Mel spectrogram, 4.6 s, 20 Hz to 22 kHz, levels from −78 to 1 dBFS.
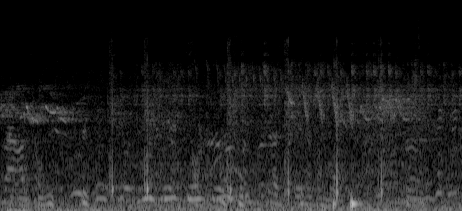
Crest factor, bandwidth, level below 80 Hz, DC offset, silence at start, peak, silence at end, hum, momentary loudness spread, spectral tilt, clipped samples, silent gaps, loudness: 22 dB; 19.5 kHz; -46 dBFS; under 0.1%; 0 s; -16 dBFS; 0 s; none; 9 LU; -5.5 dB/octave; under 0.1%; none; -40 LUFS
